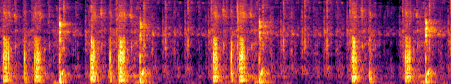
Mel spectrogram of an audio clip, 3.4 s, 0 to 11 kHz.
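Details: OKMO Retrol B02 miniature petrol hit-and-miss engine on its first run, on shellite with distilled water in the hopper: light crisp pops with ticking valve clicks at uneven hit-and-miss spacing. Normal running.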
